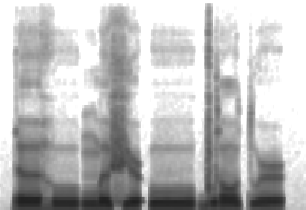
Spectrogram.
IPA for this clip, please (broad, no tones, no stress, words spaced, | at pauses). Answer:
ɾəːɦuːŋ͡məfʲə˞ ʔuːɡu ɾɔtʷə˞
